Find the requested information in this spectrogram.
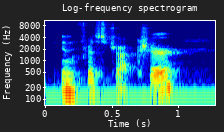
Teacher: first syllable stress with secondary stress on the struck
